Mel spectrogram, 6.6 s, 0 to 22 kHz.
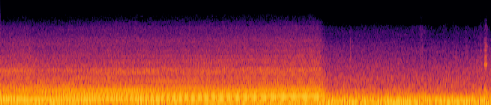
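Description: A 500ci twin-turbo big-block engine in a Colorado truck holds a loud, steady rev with a smooth rising drone, then drops abruptly to a deep, rough rumbling idle.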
